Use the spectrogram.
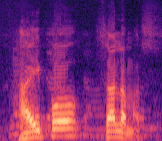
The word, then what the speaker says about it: hypothalamus: keep the body temperature constant all the time hypothalamus and you have to know how to pronunciate it some people say hypo like funny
